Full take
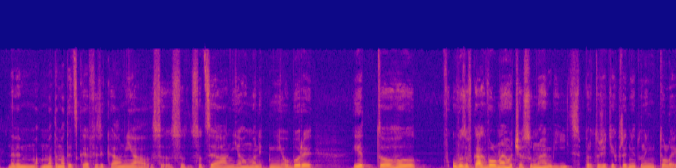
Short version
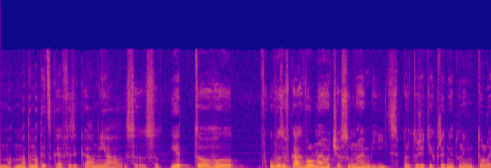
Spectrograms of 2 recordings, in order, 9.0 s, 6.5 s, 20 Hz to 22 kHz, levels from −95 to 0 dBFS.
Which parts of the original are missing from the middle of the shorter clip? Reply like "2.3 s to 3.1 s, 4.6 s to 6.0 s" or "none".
2.5 s to 4.6 s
